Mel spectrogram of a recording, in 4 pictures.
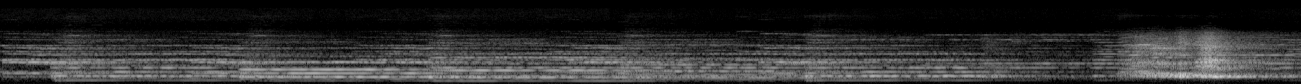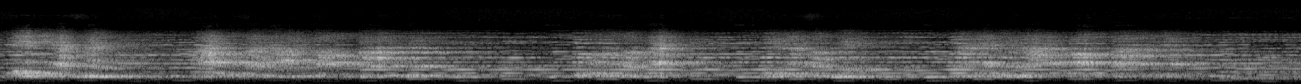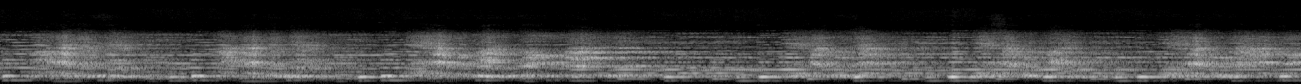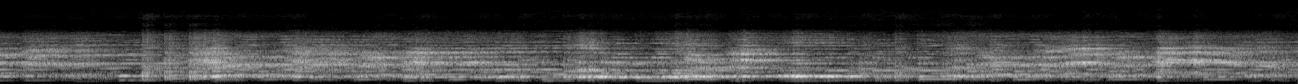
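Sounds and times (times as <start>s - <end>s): children's choir singing: 0.0s - 52.0s
music: 0.0s - 52.0s.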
